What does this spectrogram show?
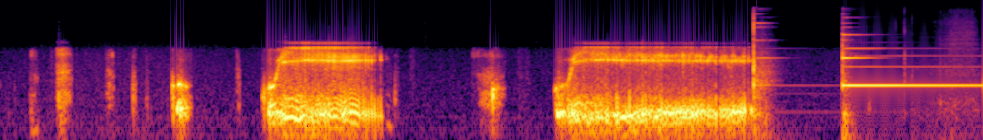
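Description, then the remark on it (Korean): A voice imitates a hungry pig with short grunts and snorts, then two long, harsh squealing oinks, followed by a bright chime ringing out and fading. “배고픈 돼지 해보겠습니다.”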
